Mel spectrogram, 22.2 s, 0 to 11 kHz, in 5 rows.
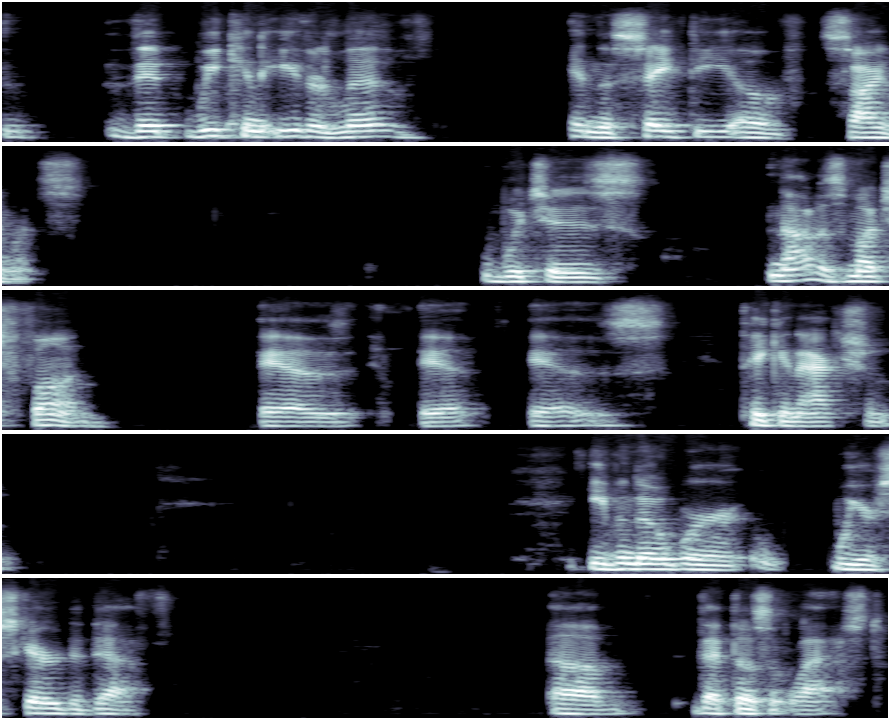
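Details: Stuttering in an adult man who identifies as a person who stutters, recalls being mocked by a teacher at age 10, and has been active in the stuttering support community for over 25 years.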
